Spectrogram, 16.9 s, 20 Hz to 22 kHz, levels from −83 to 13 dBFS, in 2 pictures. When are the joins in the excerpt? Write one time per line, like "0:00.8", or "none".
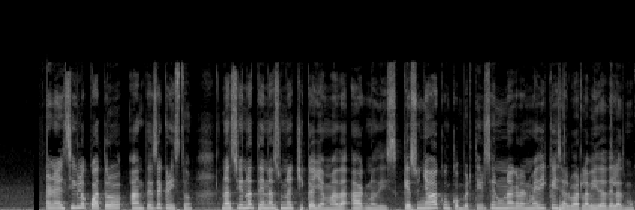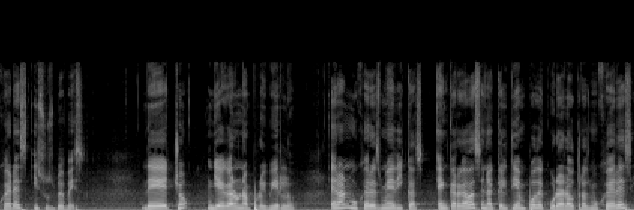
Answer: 0:10.3
0:12.8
